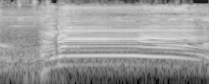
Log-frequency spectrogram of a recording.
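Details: Cow among dozens of cattle walking in a green pasture: one long, loud, steady moo of about two seconds, rich and droning, starting abruptly after a short breathy onset and sagging slightly at the end.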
